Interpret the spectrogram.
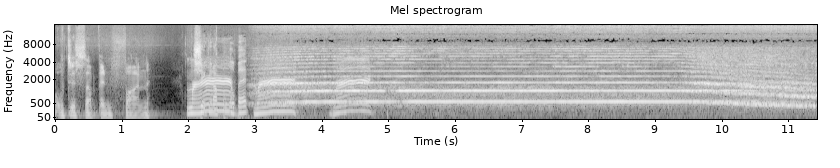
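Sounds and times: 
speech: 0.0 - 5.0
outdoor civil defense warning siren test wailing: 2.9 - 11.4.

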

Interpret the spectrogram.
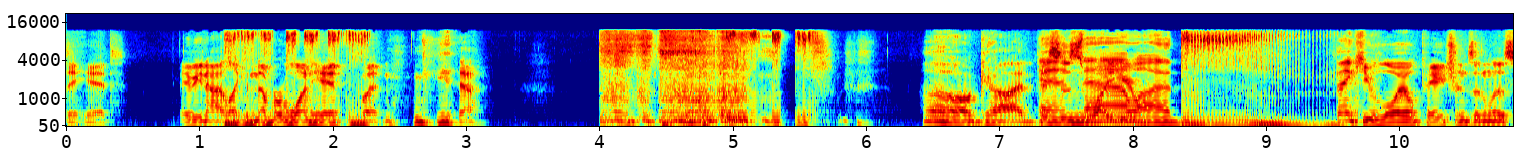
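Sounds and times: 
speech: 0.0 - 3.2, 4.0 - 8.8, 9.5 - 10.8
loud fart noise: 1.2 - 2.4, 4.0 - 5.9, 8.2 - 9.8.

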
